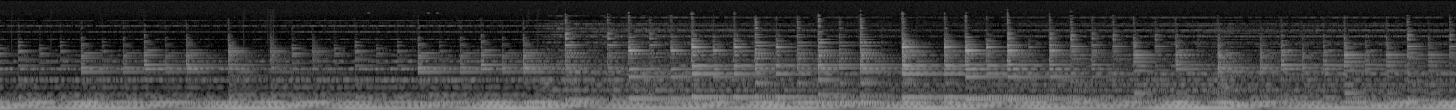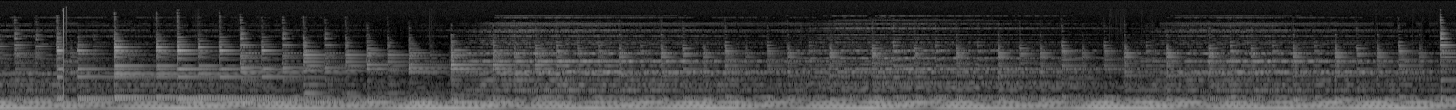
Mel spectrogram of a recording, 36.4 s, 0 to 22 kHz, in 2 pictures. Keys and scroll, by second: 7.8 shift+F5.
